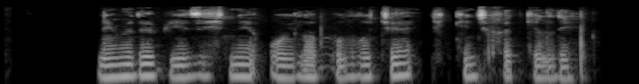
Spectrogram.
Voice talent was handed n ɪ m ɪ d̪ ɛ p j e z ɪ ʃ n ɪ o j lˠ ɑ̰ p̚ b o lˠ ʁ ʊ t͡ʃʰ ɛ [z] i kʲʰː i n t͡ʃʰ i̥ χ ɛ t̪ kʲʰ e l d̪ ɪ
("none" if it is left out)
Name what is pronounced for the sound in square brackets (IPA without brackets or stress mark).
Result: none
